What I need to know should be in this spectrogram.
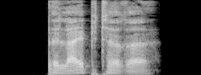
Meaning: inflection of beleibt: 1. strong/mixed nominative/accusative feminine singular comparative degree 2. strong nominative/accusative plural comparative degree
- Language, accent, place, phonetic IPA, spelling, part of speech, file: German, Germany, Berlin, [bəˈlaɪ̯ptəʁə], beleibtere, adjective, De-beleibtere.ogg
